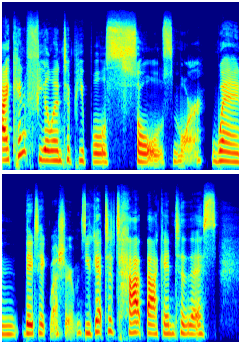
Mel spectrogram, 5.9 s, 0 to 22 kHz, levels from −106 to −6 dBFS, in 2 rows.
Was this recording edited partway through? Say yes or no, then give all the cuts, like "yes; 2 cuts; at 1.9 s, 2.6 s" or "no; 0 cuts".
yes; 2 cuts; at 2.5 s, 3.9 s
